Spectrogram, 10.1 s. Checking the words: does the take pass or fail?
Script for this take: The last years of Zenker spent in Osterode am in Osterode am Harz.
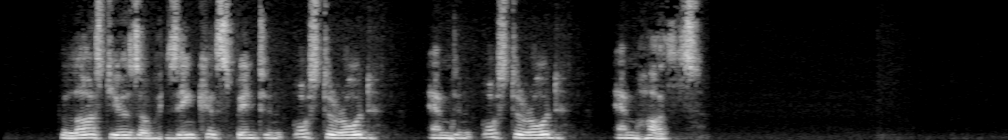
pass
